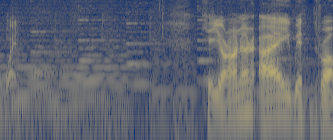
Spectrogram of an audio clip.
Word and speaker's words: Wan: Wen like the number. It's spelled W-A-N, but you pronounce it like the number, Wen.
